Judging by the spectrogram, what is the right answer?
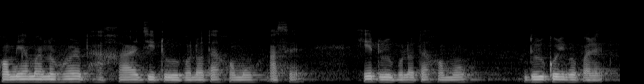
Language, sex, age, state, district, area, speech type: Assamese, male, 18-30, Assam, Nagaon, rural, spontaneous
